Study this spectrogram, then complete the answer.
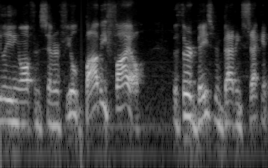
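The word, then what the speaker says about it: Pfeil: bobby's file is next that's actually how you pronounce his name bobby file and that's an 8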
